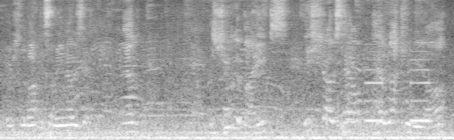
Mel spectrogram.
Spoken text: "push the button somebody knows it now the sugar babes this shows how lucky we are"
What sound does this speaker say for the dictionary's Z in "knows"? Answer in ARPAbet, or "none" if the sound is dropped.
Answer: Z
